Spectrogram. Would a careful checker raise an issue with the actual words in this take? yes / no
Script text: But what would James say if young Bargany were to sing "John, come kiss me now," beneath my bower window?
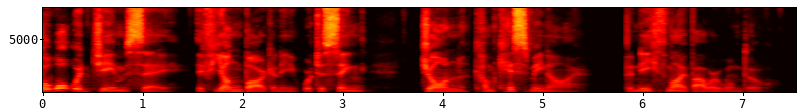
no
